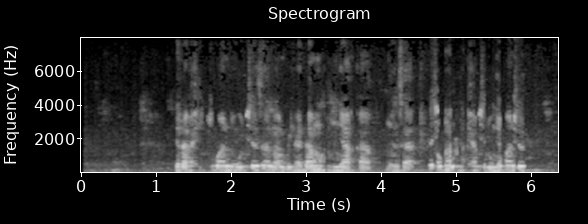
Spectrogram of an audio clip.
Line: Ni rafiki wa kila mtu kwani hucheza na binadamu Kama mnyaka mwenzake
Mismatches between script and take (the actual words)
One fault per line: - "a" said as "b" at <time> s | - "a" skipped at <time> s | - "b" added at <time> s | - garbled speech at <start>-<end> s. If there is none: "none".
- "wa kila mtu" skipped at 1.8 s
- "Kama" skipped at 3.2 s
- garbled speech at 4.6-5.9 s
